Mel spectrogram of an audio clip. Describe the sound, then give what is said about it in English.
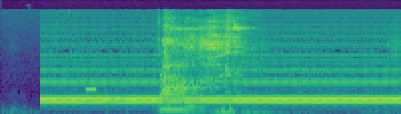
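Telephone keypad tones dial two digits on an emergency call: two short beeps over a loud, steady tone, followed by a brief noisy burst. “That was them picking up, though, and they kept dialing two digits.”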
